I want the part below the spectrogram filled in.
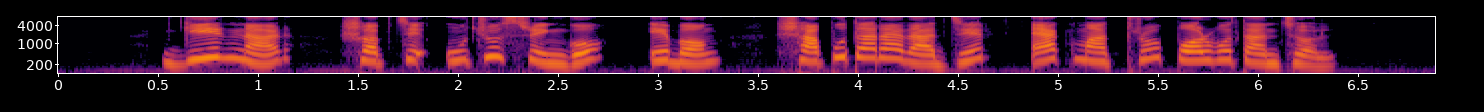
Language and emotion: Bengali, neutral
